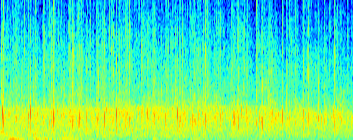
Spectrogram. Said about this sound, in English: It's a special night that they could be here since they've been on tour. And yeah, worked out. So big round of applause for them.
